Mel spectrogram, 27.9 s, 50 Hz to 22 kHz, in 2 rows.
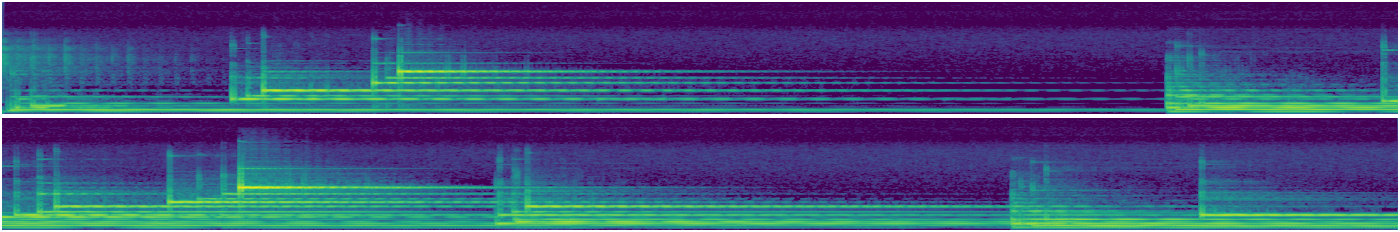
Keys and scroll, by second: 2.5 3, 3.0 ], 4.5 3, 12.5 3, 22.5 Delete, 23.3 Delete.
